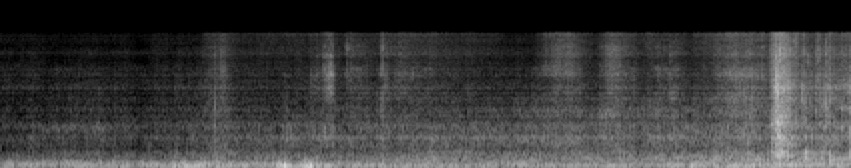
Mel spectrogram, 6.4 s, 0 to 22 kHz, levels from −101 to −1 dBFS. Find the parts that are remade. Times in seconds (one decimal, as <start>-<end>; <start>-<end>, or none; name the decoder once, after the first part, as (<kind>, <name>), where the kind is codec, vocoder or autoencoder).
0.0-6.4 (codec, HILCodec)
